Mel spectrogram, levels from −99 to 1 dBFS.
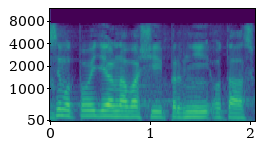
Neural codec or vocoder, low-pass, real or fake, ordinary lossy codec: none; 7.2 kHz; real; MP3, 48 kbps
